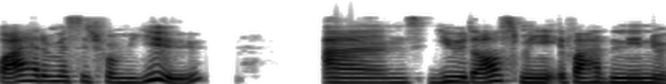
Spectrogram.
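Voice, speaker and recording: Here is a woman with a British accent. Her pitch sits in the medium range. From UK. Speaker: guest sharing out-of-body experience. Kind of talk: testimony.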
